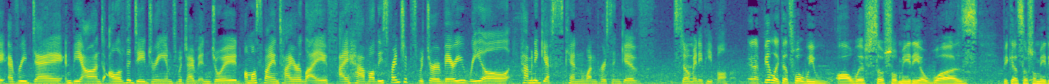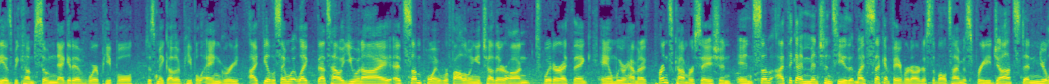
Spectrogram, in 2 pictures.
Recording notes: sat down outside a cute little cafe in Los Angeles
